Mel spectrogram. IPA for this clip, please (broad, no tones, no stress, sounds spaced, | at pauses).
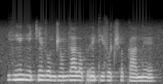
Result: zʲ ẽ zʲ ã t͡ɕ ẽ z o n d͡ʒ ɔ̃ n z a l ɔ p r ẽ tʲ ə z o t͡ʃʰ ə k a n d ẽ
